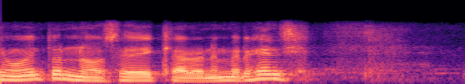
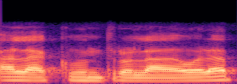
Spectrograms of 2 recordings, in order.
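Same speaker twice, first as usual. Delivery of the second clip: usual speaking voice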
